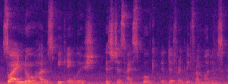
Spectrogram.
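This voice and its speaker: A woman's voice: deep voice, flat delivery, normal speed. A young woman raised in Gambia with a Gambian accent, speaking reflectively in a documentary interview. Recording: echoey room with noticeable ambient noise.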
